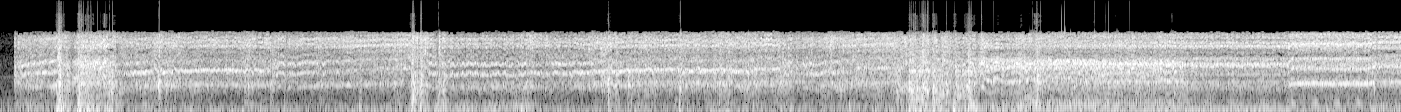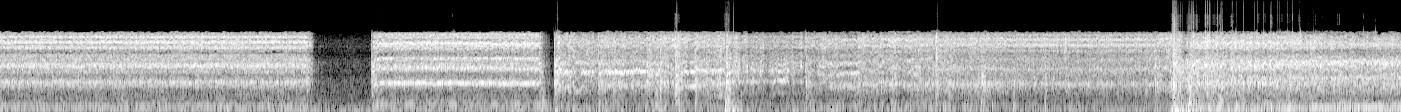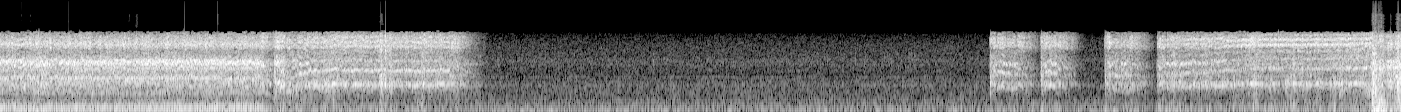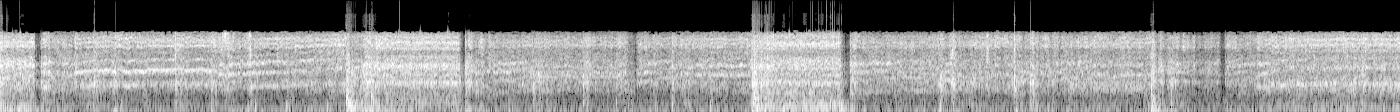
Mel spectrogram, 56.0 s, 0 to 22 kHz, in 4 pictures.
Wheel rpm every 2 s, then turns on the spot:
140, 260, 260, 270, 240, 180, 120, 140, 110, 130, 240, 240, 250, 230, 240, 240, 110, 0, 10, 100, 250, 230, 270, 220, 220, 220, 240, 250.
18-20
